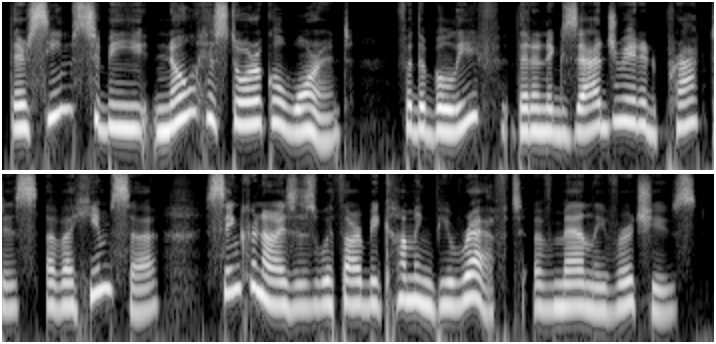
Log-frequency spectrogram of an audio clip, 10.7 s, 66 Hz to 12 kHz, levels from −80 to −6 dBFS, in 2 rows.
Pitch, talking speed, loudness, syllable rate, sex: 235 Hz, 135 wpm, -19 LUFS, 4.8 syllables/s, female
